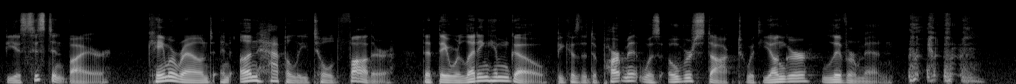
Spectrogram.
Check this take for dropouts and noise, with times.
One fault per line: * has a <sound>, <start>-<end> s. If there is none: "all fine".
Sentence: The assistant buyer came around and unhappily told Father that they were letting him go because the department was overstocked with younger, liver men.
* has a cough, 9.1-9.9 s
